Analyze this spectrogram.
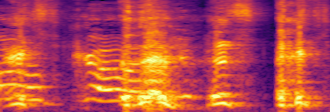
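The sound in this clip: A voice imitates coughing and throat clearing, as if flaky pastry is tickling the throat: several short, rasping voiced bursts in quick succession, loud and close together.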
